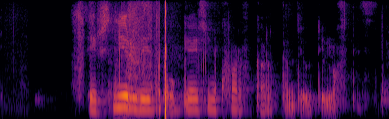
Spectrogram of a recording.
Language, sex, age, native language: Icelandic, male, 11, Icelandic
